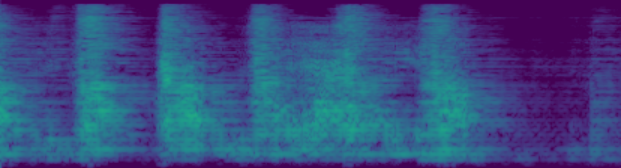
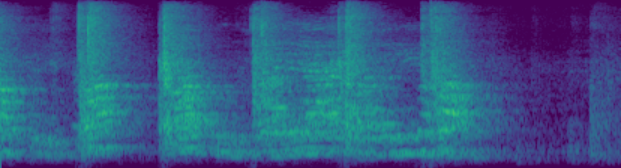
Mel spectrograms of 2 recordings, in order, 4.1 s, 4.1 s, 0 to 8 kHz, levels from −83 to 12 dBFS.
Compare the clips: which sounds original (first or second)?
second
